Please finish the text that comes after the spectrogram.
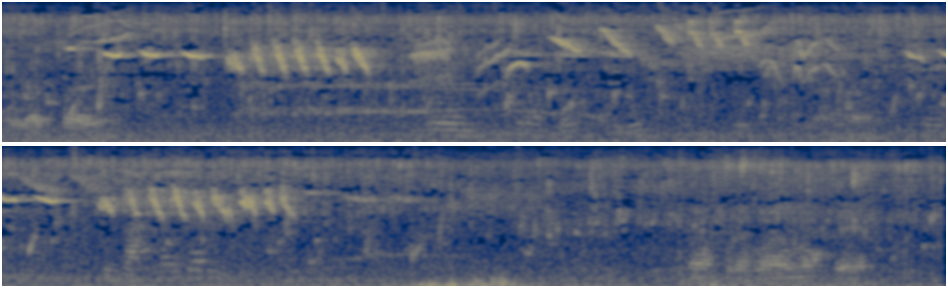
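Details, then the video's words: Singing lined seedeater giving fast buzzy trills and sharp high notes in separate bursts, while a person talks quietly and watery background noise runs throughout. "Bigodinho de Wellington cantando!"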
